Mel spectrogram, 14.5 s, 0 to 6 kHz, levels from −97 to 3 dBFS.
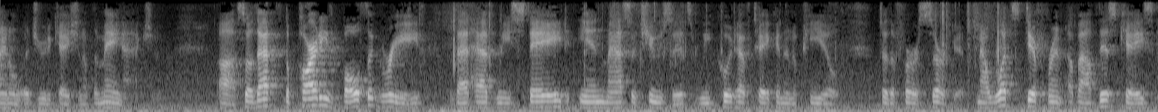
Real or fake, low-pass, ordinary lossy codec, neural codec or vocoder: real; 5.4 kHz; Opus, 64 kbps; none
